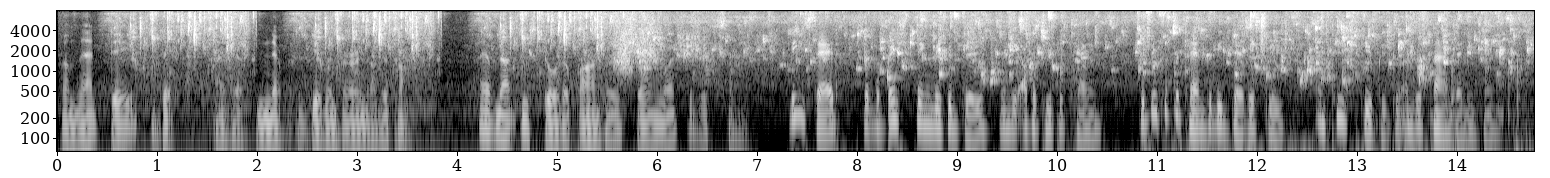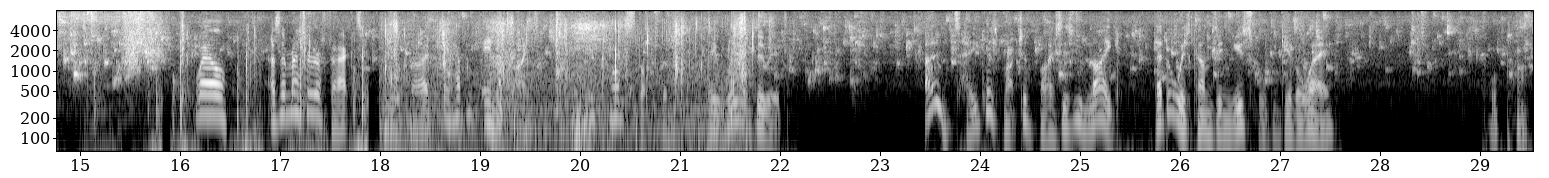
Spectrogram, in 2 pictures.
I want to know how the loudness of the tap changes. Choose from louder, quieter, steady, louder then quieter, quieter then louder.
quieter.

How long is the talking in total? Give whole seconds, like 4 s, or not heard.
25 s.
